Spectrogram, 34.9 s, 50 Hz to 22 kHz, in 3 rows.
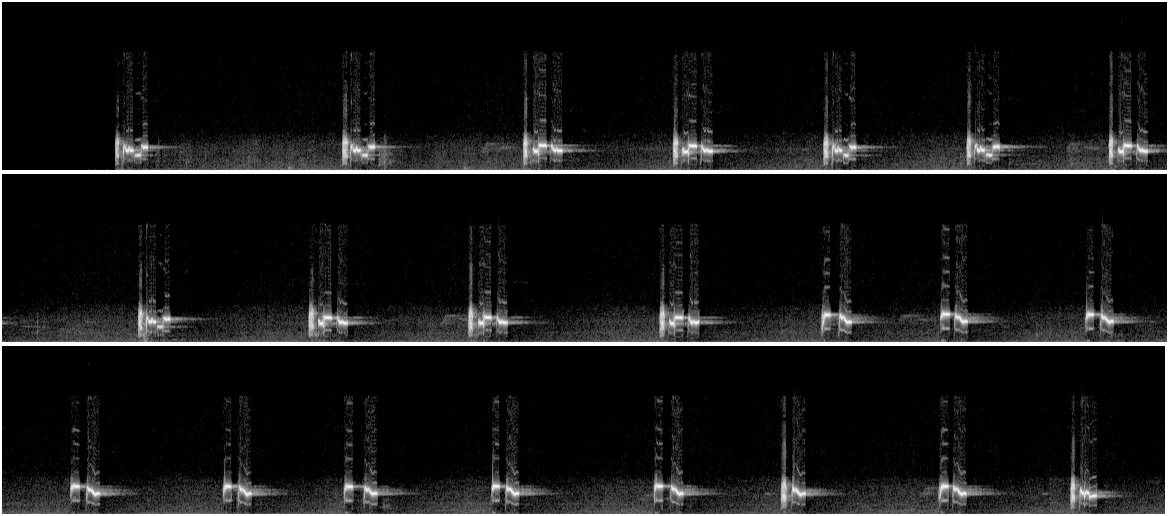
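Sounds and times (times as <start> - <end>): bird calling: 1.1 - 1.8, 3.4 - 4.0, 4.6 - 6.0, 6.7 - 7.4, 8.0 - 8.9, 9.6 - 13.7, 14.7 - 15.4, 16.0 - 17.0, 18.2 - 18.9, 19.8 - 21.7, 22.4 - 23.2, 24.0 - 24.6, 25.5 - 27.4, 28.2 - 28.8, 29.7 - 31.7, 32.4 - 34.6.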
